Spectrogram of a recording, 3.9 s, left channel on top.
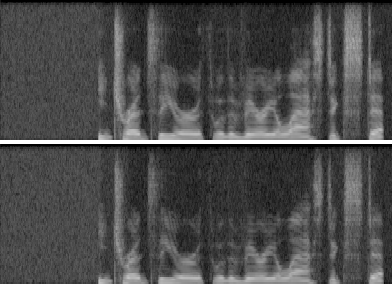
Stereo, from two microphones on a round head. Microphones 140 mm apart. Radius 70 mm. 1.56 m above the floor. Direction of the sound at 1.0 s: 35° left (ahead or behind).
